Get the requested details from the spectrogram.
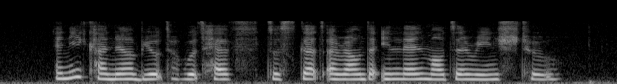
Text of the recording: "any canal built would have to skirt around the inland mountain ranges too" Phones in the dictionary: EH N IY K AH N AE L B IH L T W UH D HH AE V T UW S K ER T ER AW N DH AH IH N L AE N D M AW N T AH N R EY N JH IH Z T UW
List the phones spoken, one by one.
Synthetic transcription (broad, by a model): EH N IY K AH N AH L B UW T W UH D HH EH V T UW S K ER T ER AW N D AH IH N L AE N M AW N T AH N R EY N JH T UW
